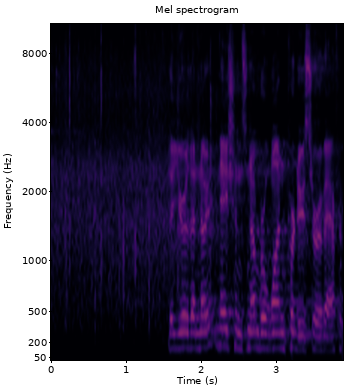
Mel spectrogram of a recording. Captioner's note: applause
